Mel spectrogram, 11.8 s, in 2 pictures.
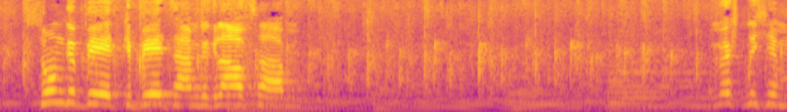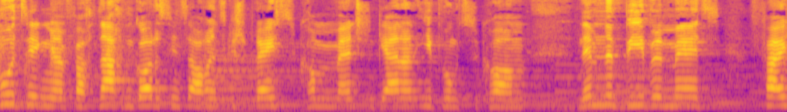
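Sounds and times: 
crowd clapping: 0.0 - 6.9
low sustained musical tone: 0.0 - 11.2
speech: 0.3 - 2.3, 5.4 - 11.7.

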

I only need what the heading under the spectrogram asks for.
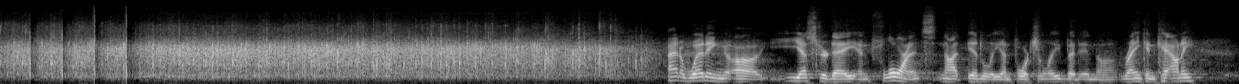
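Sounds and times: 
audience clapping: 0.0 - 7.2
speech: 6.7 - 12.1.

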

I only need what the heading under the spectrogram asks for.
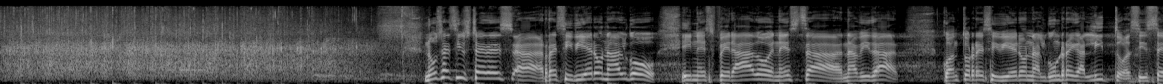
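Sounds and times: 
audience applauding loudly: 0.0 - 4.2
speech: 4.2 - 11.6.

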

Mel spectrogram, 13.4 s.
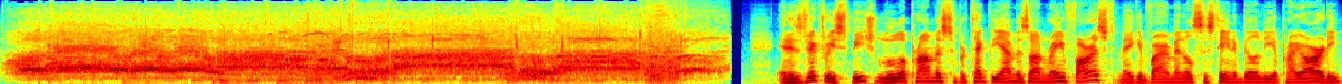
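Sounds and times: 
street crowd in Brazil cheering as Lula takes the lead: 0.0 - 7.4
speech: 7.8 - 13.4.

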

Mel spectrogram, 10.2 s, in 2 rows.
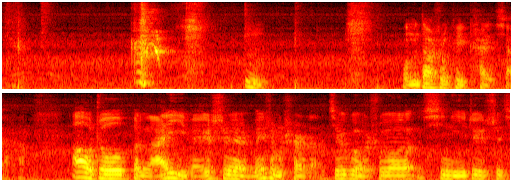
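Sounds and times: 
sneeze: 1.3 - 2.1
speech: 2.4 - 2.7, 4.0 - 10.1.

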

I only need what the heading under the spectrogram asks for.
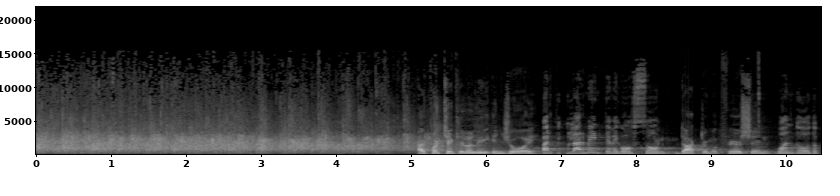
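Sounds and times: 
audience applause: 0.0 - 6.1
speech: 5.1 - 10.4.

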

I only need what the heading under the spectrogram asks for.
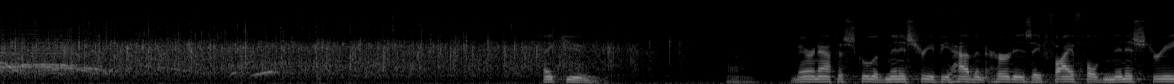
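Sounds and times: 
round of applause: 0.0 - 7.2
speech: 5.4 - 6.2, 7.3 - 11.7.

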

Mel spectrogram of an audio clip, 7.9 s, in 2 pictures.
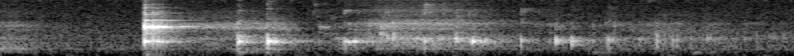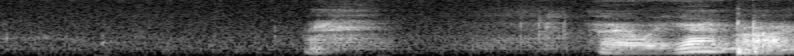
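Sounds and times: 
glass clink: 0.7 - 3.1
beer pouring into a glass: 0.8 - 4.6
speech: 7.4 - 7.8.

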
